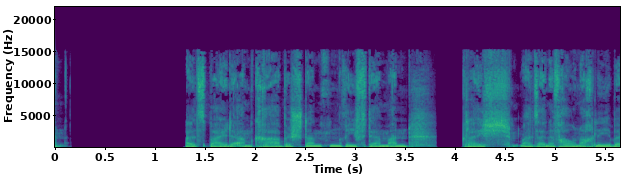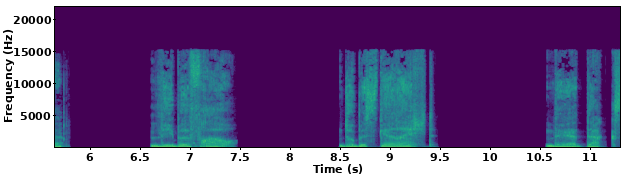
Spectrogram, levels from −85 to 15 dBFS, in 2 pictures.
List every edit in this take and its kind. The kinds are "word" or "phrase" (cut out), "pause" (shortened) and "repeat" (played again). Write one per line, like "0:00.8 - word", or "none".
0:04.8 - word
0:08.9 - word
